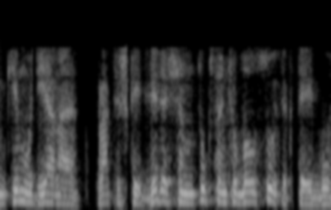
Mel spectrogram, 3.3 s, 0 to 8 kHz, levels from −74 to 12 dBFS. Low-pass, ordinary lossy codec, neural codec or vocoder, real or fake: 7.2 kHz; AAC, 16 kbps; none; real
